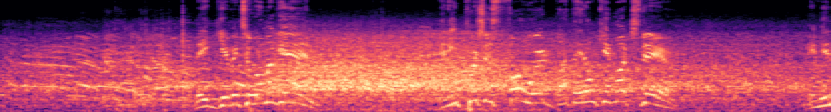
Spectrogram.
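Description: A large stadium crowd cheers and roars loudly.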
